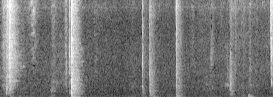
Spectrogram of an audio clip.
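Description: Oracle cards being drawn from a fanned deck and laid down: a few faint, sharp card clicks and snaps, the two loudest near the start and about a second in, then several softer ones.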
